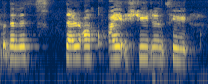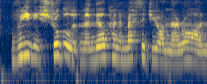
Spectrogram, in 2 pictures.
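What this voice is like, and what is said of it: British accent. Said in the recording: “my accent helps because they kind of really remember that. Oh, that's the British girl”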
